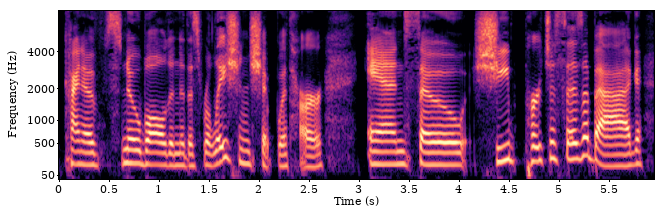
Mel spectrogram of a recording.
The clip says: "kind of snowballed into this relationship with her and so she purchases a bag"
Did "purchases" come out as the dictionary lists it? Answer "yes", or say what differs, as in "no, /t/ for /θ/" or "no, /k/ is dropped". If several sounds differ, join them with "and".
yes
